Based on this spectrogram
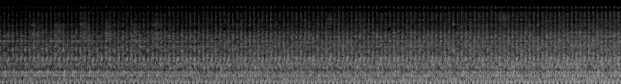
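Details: Warm Panther diesel after an oil leak repair, pistons not replaced. Even, light idle clatter with steady speed, no knock or misfire. The engine sounds smooth and healthy.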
